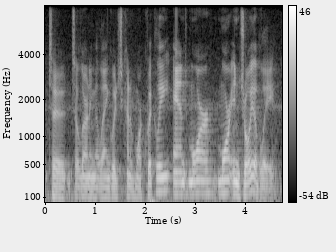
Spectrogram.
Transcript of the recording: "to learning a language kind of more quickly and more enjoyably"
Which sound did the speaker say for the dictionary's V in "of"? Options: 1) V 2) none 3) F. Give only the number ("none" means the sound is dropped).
1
